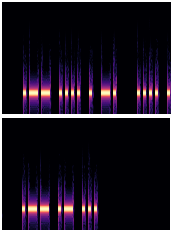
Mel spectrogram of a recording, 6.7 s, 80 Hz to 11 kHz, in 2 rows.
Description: Morse code, heard as a keyed tone, about 20 wpm, 700 Hz. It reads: WHEN HE WAS
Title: Sets of 3 Words 20wpm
